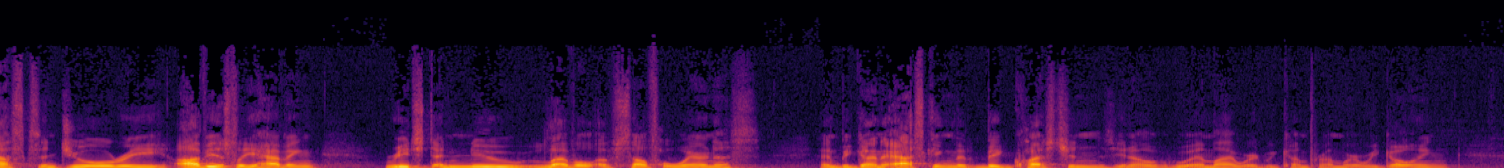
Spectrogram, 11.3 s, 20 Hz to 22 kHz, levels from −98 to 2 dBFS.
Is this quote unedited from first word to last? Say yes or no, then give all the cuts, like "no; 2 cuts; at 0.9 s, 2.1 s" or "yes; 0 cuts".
yes; 0 cuts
